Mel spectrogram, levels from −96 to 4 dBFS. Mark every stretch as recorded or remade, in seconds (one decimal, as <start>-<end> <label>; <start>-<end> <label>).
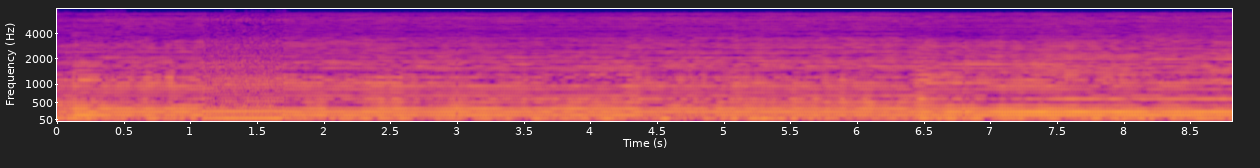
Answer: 0.0-1.1 remade; 1.1-1.7 recorded; 1.7-8.8 remade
